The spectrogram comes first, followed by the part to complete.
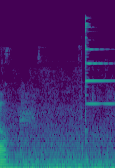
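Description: A single bright bell-like ding, struck sharply near the end and ringing on as several clear high tones. It is a chime sound effect that comes in with a subscribe-button graphic. Under it, before the ding, is a faint low steady hum.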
